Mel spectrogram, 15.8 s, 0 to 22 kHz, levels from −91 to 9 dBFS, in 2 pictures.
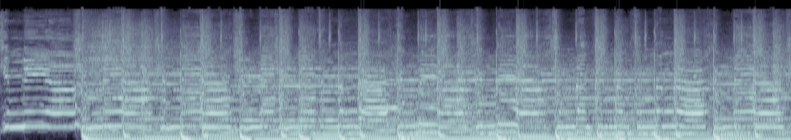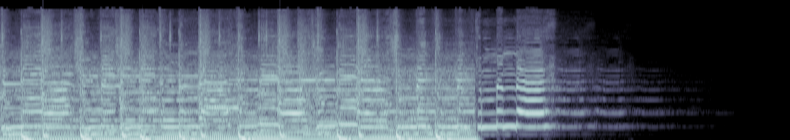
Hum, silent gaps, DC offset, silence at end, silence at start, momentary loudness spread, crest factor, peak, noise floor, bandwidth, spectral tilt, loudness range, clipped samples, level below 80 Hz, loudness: none; none; under 0.1%; 2.3 s; 0 s; 3 LU; 10 dB; 0 dBFS; under -90 dBFS; 17 kHz; -4.5 dB/octave; 3 LU; under 0.1%; -16 dBFS; -10 LUFS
